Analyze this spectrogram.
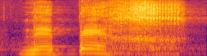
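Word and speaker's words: נפש: nepesh, como suena, N-E-P-S-H-M, nepesh. En el hebreo se pronuncia la SH como J, nepej.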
